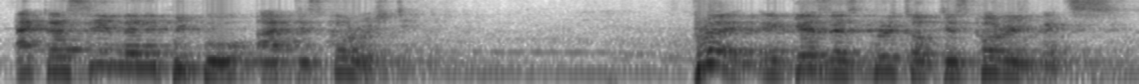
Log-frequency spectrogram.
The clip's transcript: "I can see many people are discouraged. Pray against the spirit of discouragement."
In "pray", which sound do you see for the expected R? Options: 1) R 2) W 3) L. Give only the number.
3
